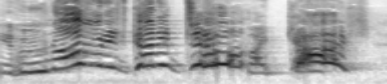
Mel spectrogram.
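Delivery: high, loud panicked squeal; mock panic. Teacher voices Ruth's panic in the field, high loud squeal. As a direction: squeal it like she's freaking out. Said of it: "She's freaking out".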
